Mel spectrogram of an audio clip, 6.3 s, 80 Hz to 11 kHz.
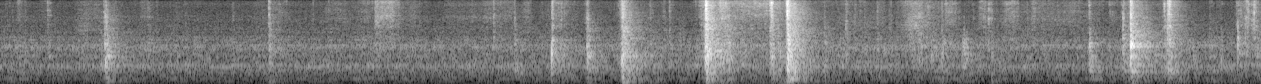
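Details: HP LaserJet P2055 reassembled after full disassembly, printing a 100-page test run: irregular clicks and paper-feed clatter with soft rolling between pages, no grinding or squeal. A little smoke was noted. Normal printing.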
